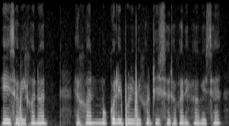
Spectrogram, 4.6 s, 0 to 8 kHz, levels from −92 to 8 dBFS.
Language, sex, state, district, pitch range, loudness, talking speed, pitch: Assamese, female, Assam, Kamrup Metropolitan, 215-225 Hz, -20 LUFS, 115 wpm, 220 Hz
